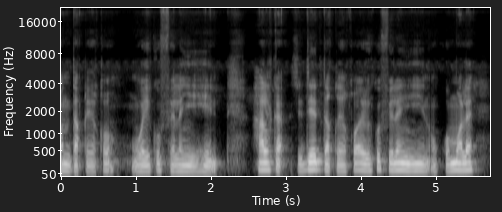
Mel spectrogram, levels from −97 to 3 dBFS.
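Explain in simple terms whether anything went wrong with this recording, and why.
Nothing went wrong with this speech recording; no technical faults can be heard anywhere in the signal.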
